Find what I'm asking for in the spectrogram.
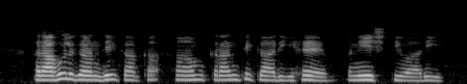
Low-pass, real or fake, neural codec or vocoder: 5.4 kHz; real; none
